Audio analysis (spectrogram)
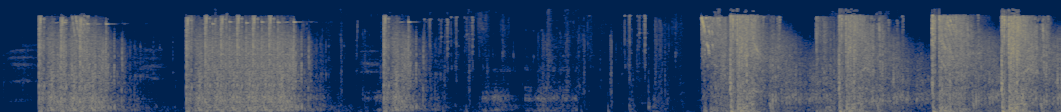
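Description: Bursts of automatic gunfire in Fortnite, loud and close, coming in several long rapid volleys separated by brief quieter gaps, with a few sparse shots between them.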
